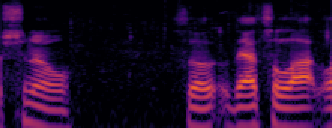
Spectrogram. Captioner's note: water trickling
